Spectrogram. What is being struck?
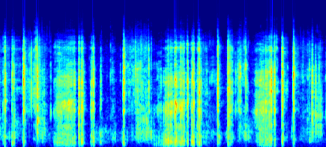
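Bar of soap.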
